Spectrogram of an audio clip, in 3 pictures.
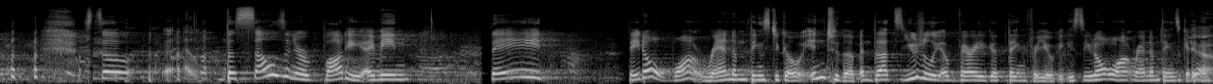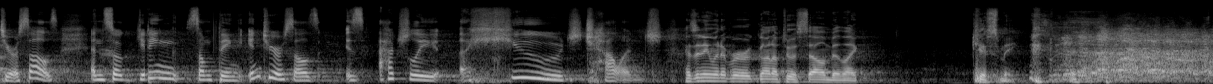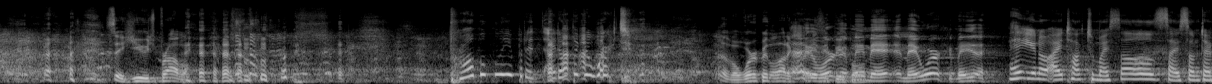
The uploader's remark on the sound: a special live episode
